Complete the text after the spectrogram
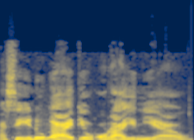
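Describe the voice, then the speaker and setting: An actress playing a nosy, indignant village gossip who exclaims and teases in an Ilocano radio comedy drama. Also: female voice, medium pitch, expressive, moderate pace, fairly bright tone, faint music behind, close to an everyday voice.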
